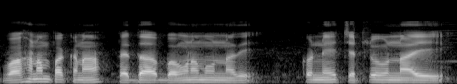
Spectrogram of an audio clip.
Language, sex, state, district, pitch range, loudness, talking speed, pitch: Telugu, male, Telangana, Mahabubabad, 100-110 Hz, -18 LUFS, 105 wpm, 105 Hz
